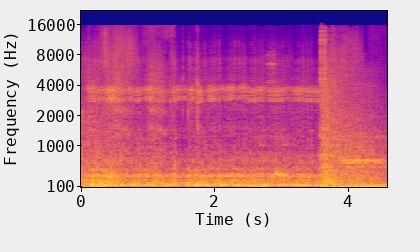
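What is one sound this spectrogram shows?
Footsteps thud on a hard tiled floor.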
